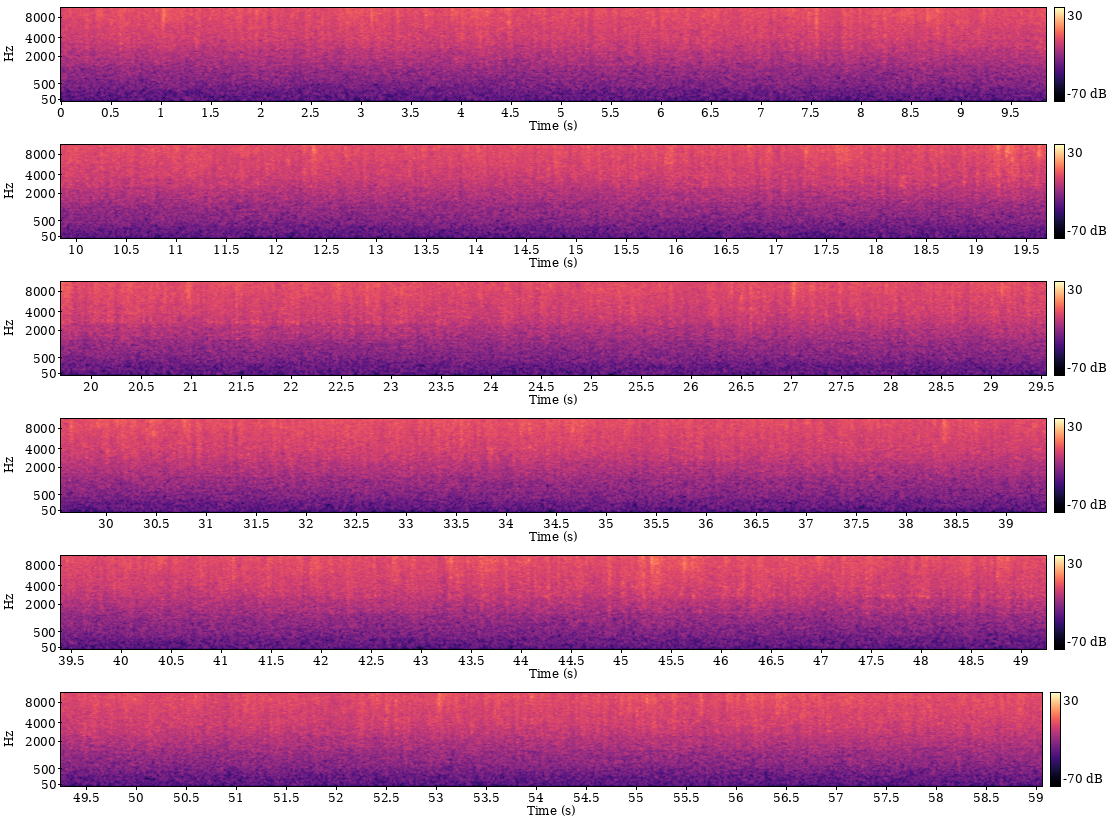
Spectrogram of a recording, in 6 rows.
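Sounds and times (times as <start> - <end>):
heavy rain falling: 0.0 - 59.0.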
